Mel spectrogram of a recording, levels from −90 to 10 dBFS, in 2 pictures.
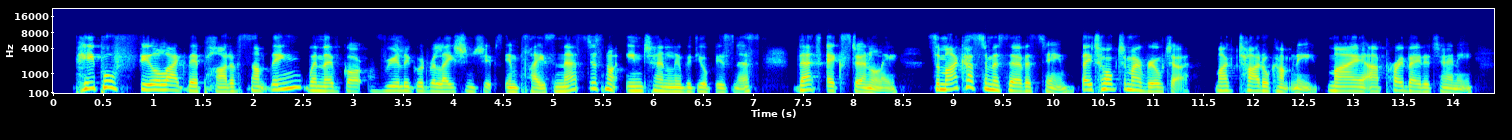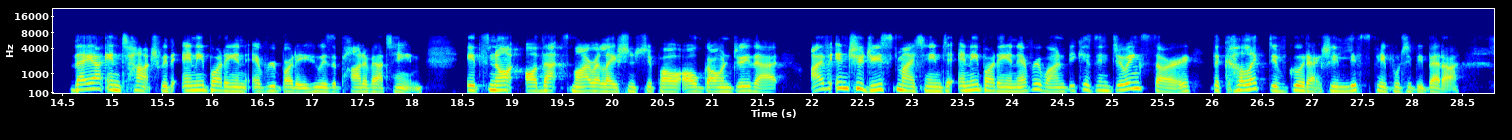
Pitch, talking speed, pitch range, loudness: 170 Hz, 185 wpm, 150-200 Hz, -28 LUFS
